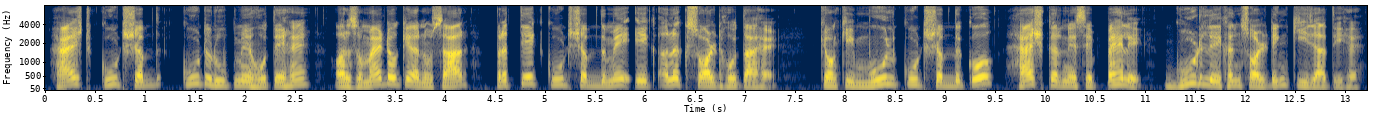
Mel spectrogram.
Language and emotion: Hindi, neutral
